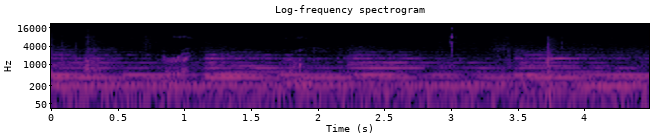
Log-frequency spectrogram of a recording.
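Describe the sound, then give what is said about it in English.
The church bell of Trinity Lutheran Church in Freistadt, Missouri tolls steadily before a morning worship service, its rich overlapping tones ringing and sustaining throughout, while faint indistinct voices murmur in the background. “We'll wait for the bell to finish tolling.”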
